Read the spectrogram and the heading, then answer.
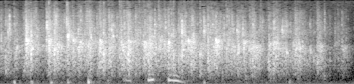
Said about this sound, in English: If we could give the speakers a round of applause, please.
